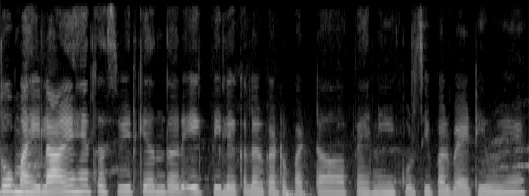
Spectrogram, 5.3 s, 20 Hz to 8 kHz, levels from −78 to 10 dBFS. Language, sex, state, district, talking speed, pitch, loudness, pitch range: Hindi, female, Bihar, Katihar, 190 wpm, 215 Hz, -20 LUFS, 210-225 Hz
